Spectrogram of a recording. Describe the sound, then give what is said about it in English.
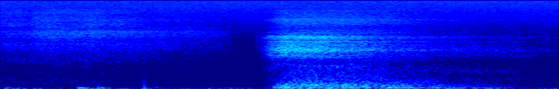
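A deep breath is drawn slowly and audibly after a quiet stretch with a few soft small noises. The long breathy rush swells and then eases gradually, with no talking. “So, taking a deep breath with us”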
